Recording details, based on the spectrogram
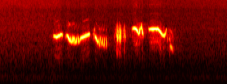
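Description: A Finsch's wheatear gives one quick song phrase of about a second: high warbled notes with a scratchy burst in the middle, against a quiet background.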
